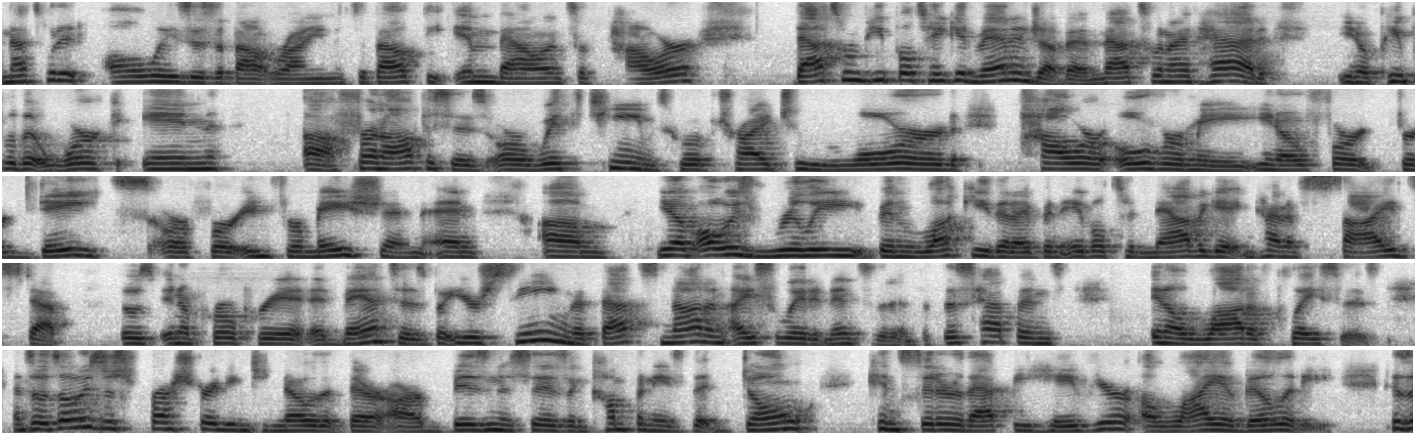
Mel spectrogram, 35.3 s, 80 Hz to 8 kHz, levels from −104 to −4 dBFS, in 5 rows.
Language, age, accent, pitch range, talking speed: English, 30-49, American, 175-210 Hz, 195 wpm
